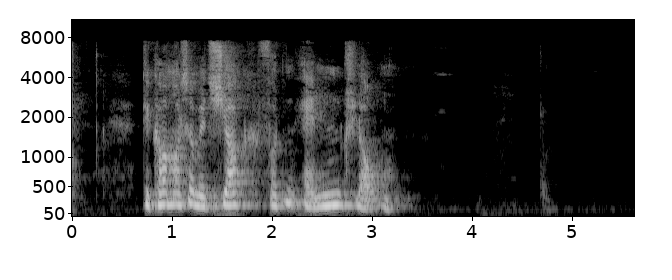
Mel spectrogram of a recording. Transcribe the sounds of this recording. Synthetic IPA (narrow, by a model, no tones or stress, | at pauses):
d̥e̝kʰɒ̽m̰ɐsɒ̽me̝d̥ɕɒ̽ɡ̥fɒ̽d̥enænn̩kʰlɒʊ̰n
